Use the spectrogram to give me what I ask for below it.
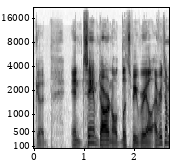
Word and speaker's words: Darnold: You guys got Sam Darnold, and then some.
